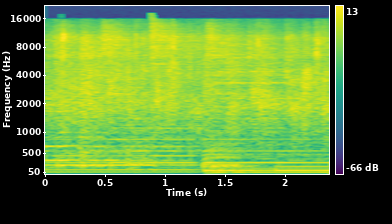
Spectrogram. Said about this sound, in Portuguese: Diga glória a Deus. Dê um forte aplauso ao Senhor. Aleluia.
